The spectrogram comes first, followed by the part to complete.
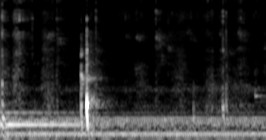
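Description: A short plastic click about half a second in as a hand works the lid of a plastic fish-flake jar, with a fainter tick later, over a low steady hum.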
